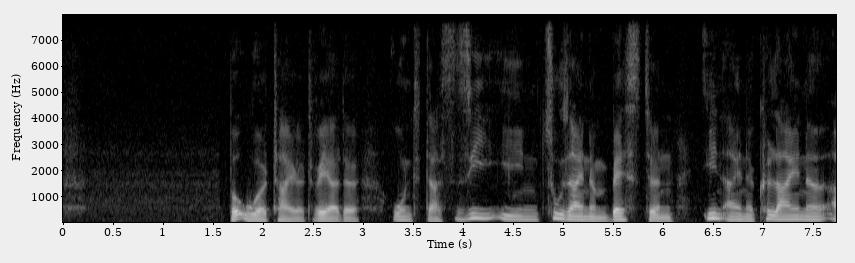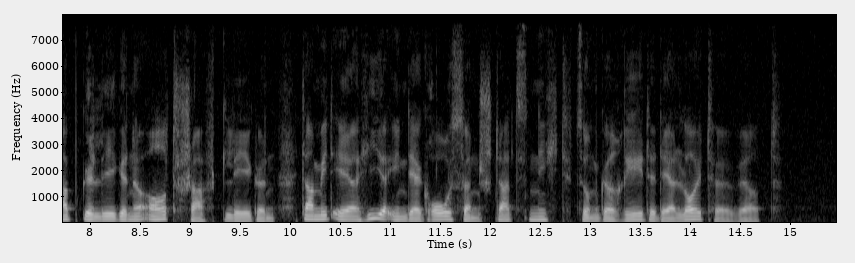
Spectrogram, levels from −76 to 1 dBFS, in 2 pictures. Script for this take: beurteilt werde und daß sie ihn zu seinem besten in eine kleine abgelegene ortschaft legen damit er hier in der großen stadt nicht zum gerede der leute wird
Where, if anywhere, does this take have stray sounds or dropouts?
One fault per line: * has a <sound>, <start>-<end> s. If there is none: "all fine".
all fine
